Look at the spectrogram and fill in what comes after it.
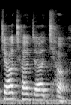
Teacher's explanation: तालव्य व्यंजन जिन्हें बोलते हुए हमारे तालु पर हमारी जीभ टच होती है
